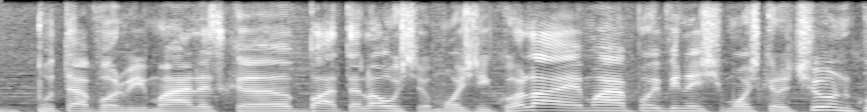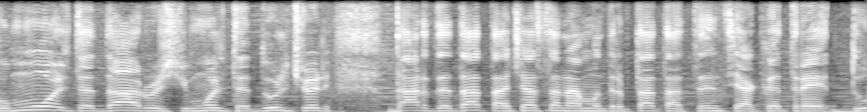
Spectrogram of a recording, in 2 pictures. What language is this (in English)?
Romanian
